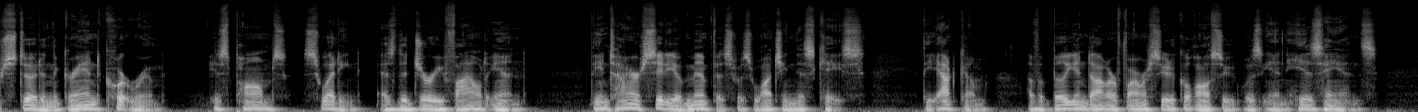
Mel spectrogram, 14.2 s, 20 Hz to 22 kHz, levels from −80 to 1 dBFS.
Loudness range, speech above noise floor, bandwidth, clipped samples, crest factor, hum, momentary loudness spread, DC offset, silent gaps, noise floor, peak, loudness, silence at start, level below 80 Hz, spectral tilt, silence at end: 3 LU; 28 dB; 15 kHz; under 0.1%; 18 dB; none; 10 LU; under 0.1%; none; -49 dBFS; -4 dBFS; -23 LUFS; 0 s; -30 dBFS; -6 dB/octave; 0.25 s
